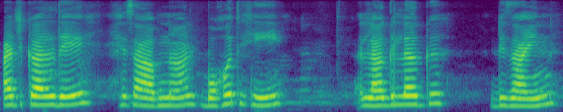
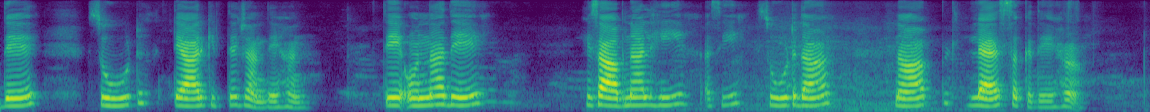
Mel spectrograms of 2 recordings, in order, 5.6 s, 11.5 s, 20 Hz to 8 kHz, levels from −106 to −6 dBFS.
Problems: none marked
